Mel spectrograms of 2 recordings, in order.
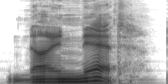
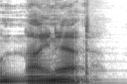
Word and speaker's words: Ninette: Ninette is close to Killarney, Manitoba, and the I is pronounced like night. So Ninette. And this is where I love this letter,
